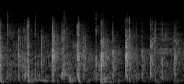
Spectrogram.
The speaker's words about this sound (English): If we can give them a round of applause for always being there in the front lines.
